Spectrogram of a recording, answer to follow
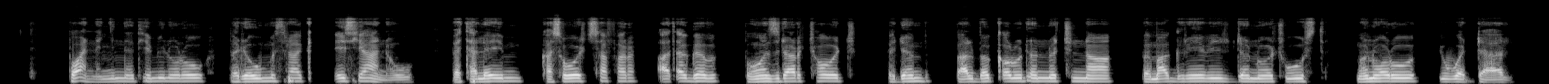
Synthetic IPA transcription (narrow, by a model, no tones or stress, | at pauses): b̥əwanːəɲːɪnːət̪jɛmːino̞ɾəw | b̥əd̪əβumɨsɾakʼ | ʔesijanəw | b̥ət̪ʰələjɪmkʰəsəwo̞t͡ʃːsəfəɾ | ʔa̰t̪ʼəɡəβ | b̥əwɔnzd̪aɾt͡ʃʰːawo̞t͡ʃː | b̥əd̪əmb | b̥albəkʼːəlud̪ənːo̞t͡ʃːɨnːa | b̥əmaɡɾeβid̪əno̞t͡ʃːwʊst̪ʼ | məno̞ɾu | jɪwːɔd̪ːal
